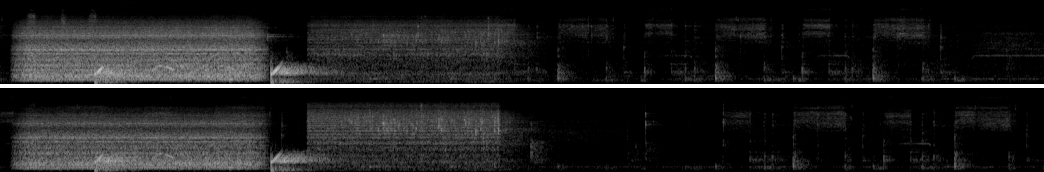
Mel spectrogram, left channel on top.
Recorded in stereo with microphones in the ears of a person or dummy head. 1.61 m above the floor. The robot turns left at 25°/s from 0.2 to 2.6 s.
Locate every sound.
0.9 s dripping: 65° left (ahead or behind), 4 m; by 2.9 s 75° left (ahead or behind), 4 m
3.1 s a running tap: 35° right (ahead or behind), 3.5 m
